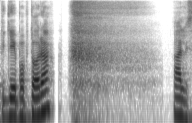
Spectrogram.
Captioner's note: heavily exhales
